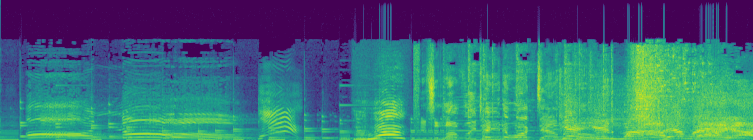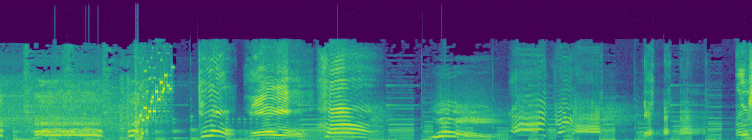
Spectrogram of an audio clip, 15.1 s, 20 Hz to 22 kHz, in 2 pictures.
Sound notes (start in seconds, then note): 7.8 screams of the innocent; 8.7 poof; 12.8 crazy laughing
